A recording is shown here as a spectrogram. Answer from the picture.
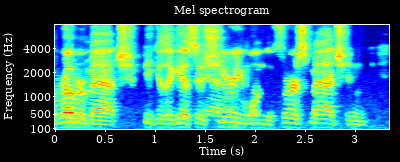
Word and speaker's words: Ishii: How do you pronounce the other guy's name? Ishii.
